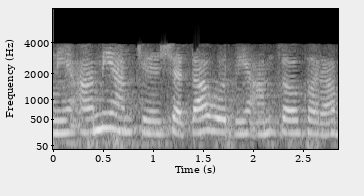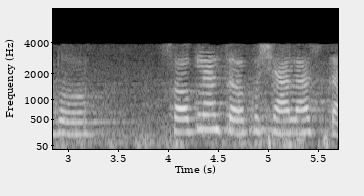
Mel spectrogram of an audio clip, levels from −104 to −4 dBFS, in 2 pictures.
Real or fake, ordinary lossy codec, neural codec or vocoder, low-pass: fake; AAC, 16 kbps; vocoder, 44.1 kHz, 128 mel bands, Pupu-Vocoder; 7.2 kHz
